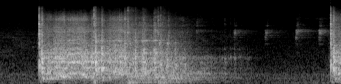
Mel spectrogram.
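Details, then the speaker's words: 1973 MG Midget parked over 40 years, fuel tank set on the ground: engine catches, runs ragged, fades and nearly dies, fires again; owner guesses it runs on only one carburetor while fuel slowly reaches the other. "only running on the one carburetor just this one so my guess is that it takes a little while for the fuel to actually filter over to this one and make it actually run that's kind of a drag"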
